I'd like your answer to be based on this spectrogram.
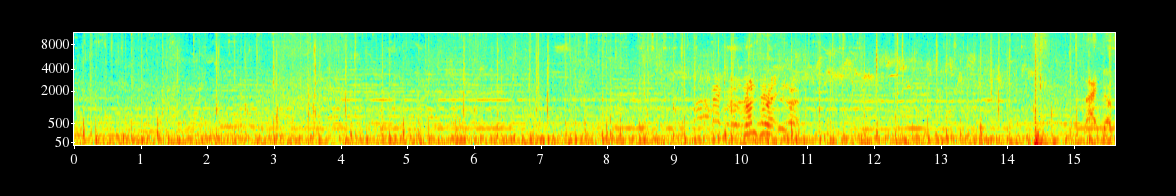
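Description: Horse galloping with rapid clip-clop hoofbeats and a brief whinny in the medieval video game Kingdom Come: Deliverance, mixed with game noise and shouting voices, steady and loud throughout.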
